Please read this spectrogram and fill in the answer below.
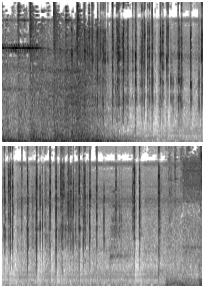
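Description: Dramatic background music for about the first two seconds, then a fast, irregular crackle of small clicks from a shot-through aluminium can of sparkling water held in a hand.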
